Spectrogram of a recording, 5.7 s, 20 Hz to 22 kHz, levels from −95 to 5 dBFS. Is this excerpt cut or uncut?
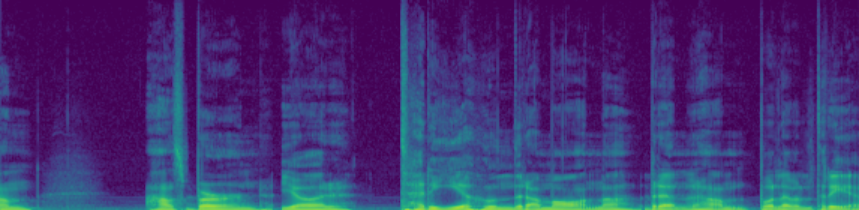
cut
